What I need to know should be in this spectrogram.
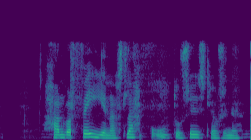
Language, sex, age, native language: Icelandic, female, 12, Icelandic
